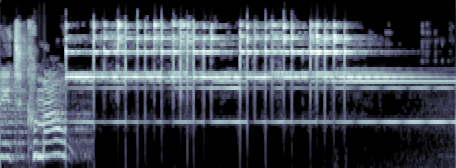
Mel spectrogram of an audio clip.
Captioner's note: bell ringing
